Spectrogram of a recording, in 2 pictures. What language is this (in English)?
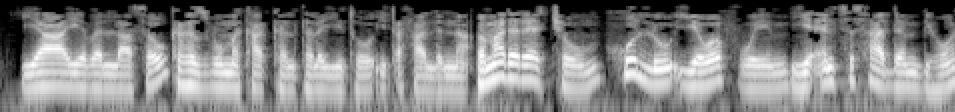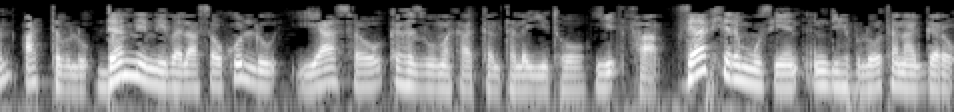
Amharic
